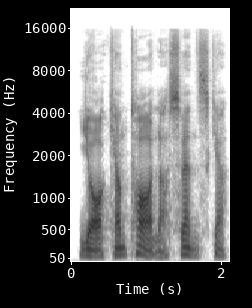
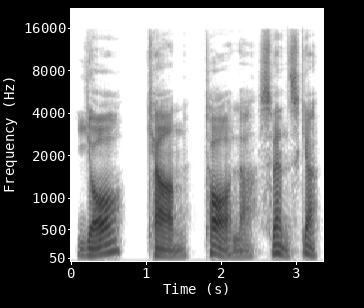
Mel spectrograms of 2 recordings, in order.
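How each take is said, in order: First: Said in the usual way. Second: Jag kan tala svenska, slow and deliberate; teacher modelling Swedish slowly; slow model sentence. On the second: Shown as a demonstration. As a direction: spell out each word slowly for the learner. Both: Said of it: "So how would you say this?".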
